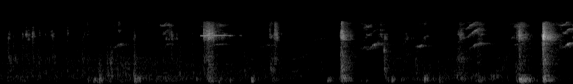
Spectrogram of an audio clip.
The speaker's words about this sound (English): Got us a new guinea pig after our rowdy boy passed away when we moved in. Took us a year, but we got a new one. Listen at her. She's a little turd.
